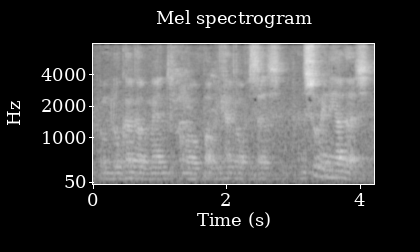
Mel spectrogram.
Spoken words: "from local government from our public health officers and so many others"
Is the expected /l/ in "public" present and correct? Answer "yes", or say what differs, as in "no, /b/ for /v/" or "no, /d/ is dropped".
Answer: yes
